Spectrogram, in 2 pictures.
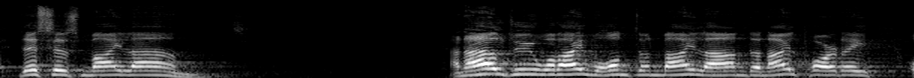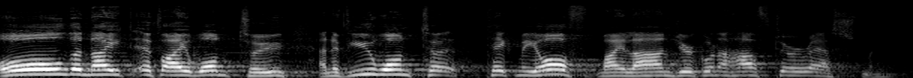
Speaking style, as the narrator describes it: he shouted down to the policeman, he said

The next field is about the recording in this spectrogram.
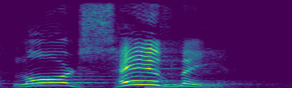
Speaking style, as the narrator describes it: from his heart he cried out

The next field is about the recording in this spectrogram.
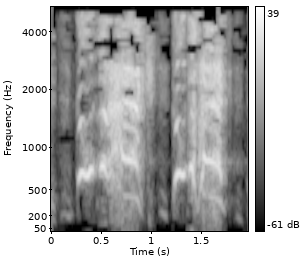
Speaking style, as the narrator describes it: he screamed again

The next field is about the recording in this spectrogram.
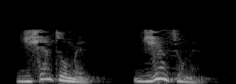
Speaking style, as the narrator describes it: almost out of control as he whispered

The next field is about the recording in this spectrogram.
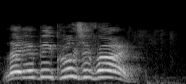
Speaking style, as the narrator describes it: they shouted all the more

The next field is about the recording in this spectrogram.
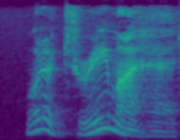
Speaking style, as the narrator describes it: she said

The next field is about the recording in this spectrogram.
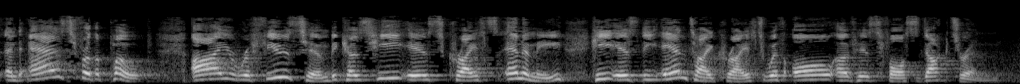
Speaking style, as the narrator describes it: Thomas Cranmer lifted up his voice even louder and said this

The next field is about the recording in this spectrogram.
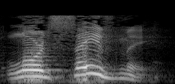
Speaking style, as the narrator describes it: he cried out

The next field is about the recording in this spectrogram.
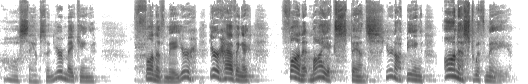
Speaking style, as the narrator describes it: she cries out

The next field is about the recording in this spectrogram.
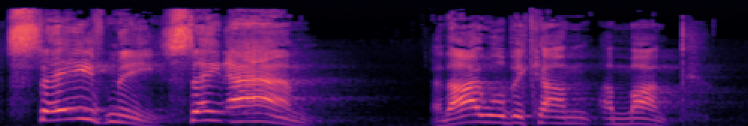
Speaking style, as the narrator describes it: he immediately cried out

